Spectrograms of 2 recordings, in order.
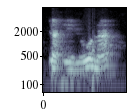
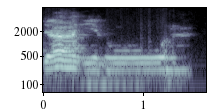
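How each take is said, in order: First: The word ends with a final a vowel. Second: The word ends on the n sound. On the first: The speaker calls it wrong. "Kok jahiluna?" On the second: The speaker calls it right. "Kalau wakaf jahilun"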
